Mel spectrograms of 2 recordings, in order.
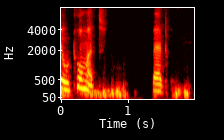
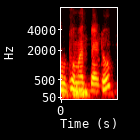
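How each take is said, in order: First: There is a pause after मत. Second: It is said quickly with no pause.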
